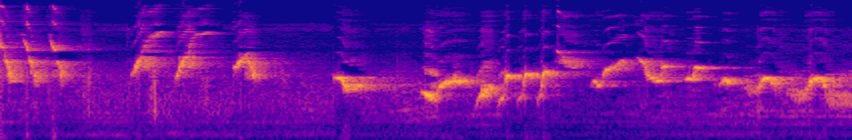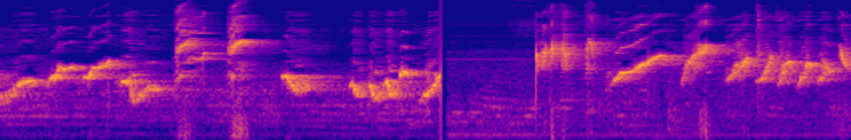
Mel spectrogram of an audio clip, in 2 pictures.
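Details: White-rumped shama (murai batu) singing as a training master: a long flowing sequence of melodious whistled notes that slide up and down, with a few sharp clicks and short pauses between phrase groups.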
